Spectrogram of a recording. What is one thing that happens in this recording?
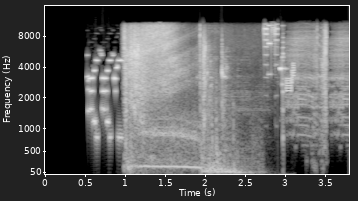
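A heavy mechanical panel slides open with a loud whoosh and rumble.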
